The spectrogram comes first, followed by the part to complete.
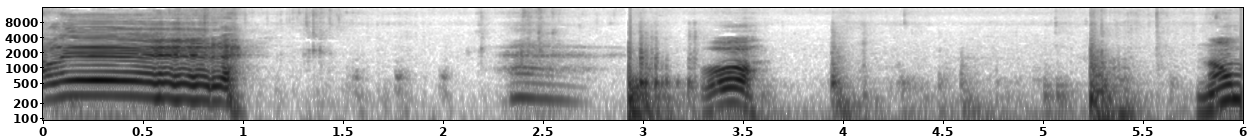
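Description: A man's long, loud yell held on one pitch, breaking off about a second in, as a traíra is hauled in on a bamboo pole. After a lull come a few short vocal sounds and a single dull thunk near the end.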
